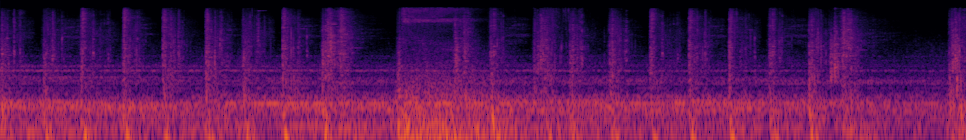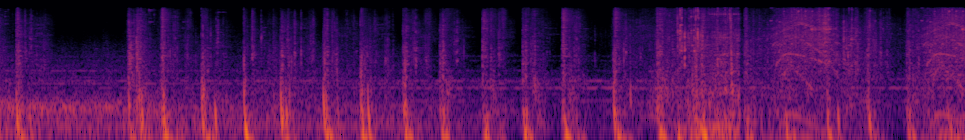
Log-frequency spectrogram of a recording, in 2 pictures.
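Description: Footsteps tread quickly and steadily on hard ground.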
